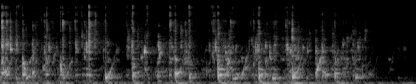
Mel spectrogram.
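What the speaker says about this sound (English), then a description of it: "So I'm going to get that cream tipped in there." Heavy cream tipped from a container into a mixing bowl for homemade butter, a steady gurgling, splashing pour with uneven pulses that lasts about four seconds and tapers off at the end, with no talking.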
